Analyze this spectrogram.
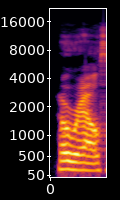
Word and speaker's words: Harrell: uh here how do you say your your last name harel harrell awesome uh how are you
